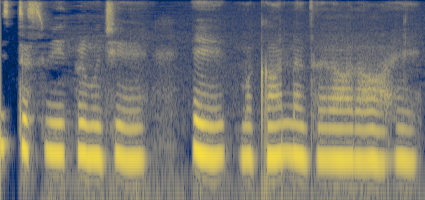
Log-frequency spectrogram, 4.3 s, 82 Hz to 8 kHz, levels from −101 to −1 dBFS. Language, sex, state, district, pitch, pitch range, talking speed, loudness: Hindi, female, Arunachal Pradesh, Papum Pare, 225 Hz, 210-235 Hz, 140 wpm, -16 LUFS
